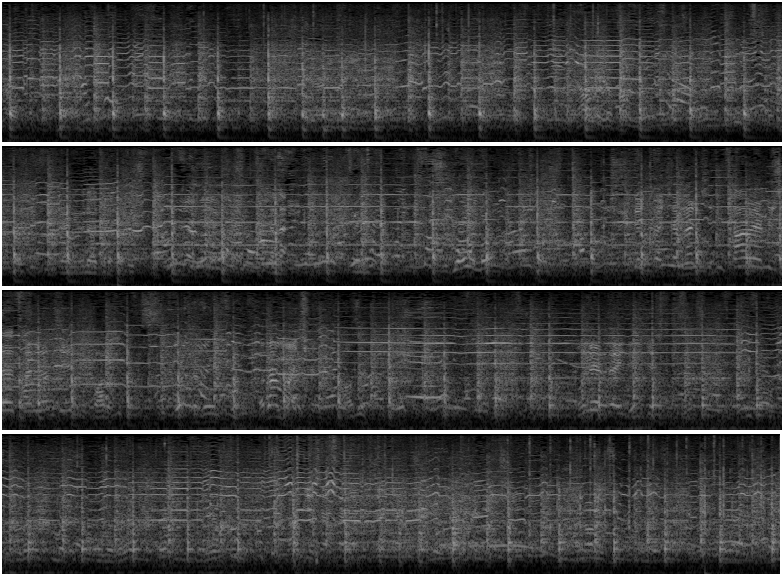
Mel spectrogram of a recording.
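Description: Zurna and davul playing traditional Turkish folk music: a shrill, wavering reed melody held without a break over steady drum beats.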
